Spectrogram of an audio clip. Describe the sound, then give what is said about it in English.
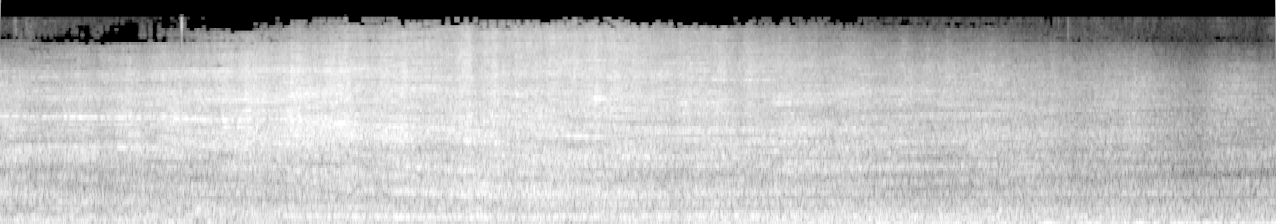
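Roar of an airplane taking off from the nearby airport and flying over Liberty Station: a loud, steady, broad engine rumble with a rushing hiss that holds evenly from start to finish. “Liberty Station's right at the end of the route, the airport. So you get those flyovers all the time for takeoffs. That's a takeoff.”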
